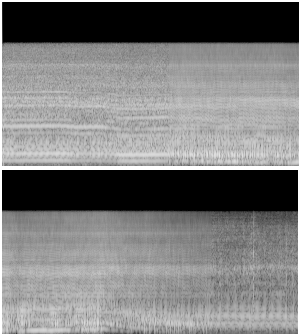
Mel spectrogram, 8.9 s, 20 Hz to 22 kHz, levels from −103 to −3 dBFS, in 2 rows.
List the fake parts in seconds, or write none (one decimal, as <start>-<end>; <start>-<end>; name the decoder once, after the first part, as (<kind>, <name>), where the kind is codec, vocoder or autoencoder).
2.5-7.6 (vocoder, Vocos)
